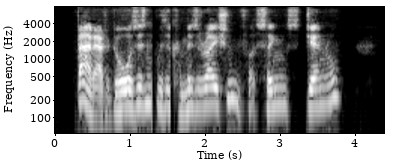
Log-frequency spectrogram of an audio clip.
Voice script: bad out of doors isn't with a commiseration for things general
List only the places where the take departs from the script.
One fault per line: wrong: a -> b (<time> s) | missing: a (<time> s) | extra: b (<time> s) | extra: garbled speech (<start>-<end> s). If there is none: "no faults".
no faults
